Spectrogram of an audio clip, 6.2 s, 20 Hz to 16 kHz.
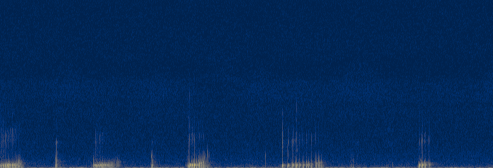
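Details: Deliberately produced stomach rumbling (borborygmi), kept up continuously for about 10 minutes in a close-up ASMR recording. Repeated deep gurgling rumbles and pops, about 50 a minute, loud but normal.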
